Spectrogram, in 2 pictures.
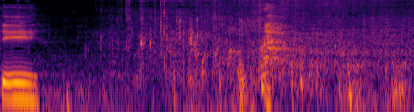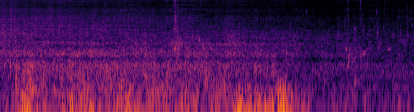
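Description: A dog splashes through shallow water and swims.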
